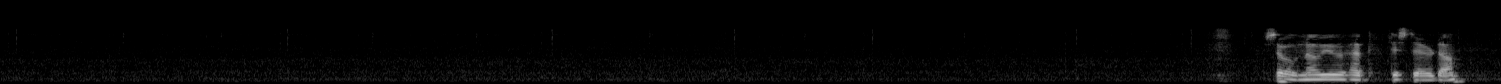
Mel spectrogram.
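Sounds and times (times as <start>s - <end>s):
computer mouse clicks: 0.0s - 0.3s, 1.0s - 1.4s, 2.0s - 3.9s, 4.6s - 5.7s, 7.2s - 8.9s, 9.5s - 9.8s, 10.6s - 11.0s, 11.8s - 12.6s
faint microphone hiss: 0.0s - 15.0s.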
